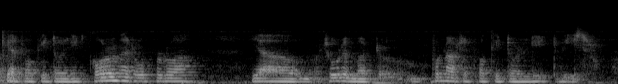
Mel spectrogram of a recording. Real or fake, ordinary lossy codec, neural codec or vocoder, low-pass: real; none; none; 10.8 kHz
